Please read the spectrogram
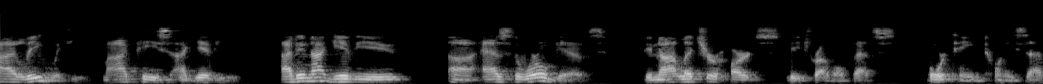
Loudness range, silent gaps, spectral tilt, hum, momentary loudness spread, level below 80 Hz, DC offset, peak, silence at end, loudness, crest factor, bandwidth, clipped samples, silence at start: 3 LU; none; -10.5 dB/octave; none; 16 LU; -72 dBFS; under 0.1%; -4 dBFS; 0 s; -23 LUFS; 18 dB; 5.8 kHz; under 0.1%; 0 s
